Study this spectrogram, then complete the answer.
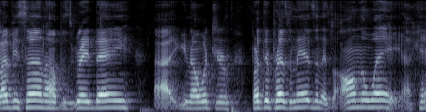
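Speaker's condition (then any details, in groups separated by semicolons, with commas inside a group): Cerebral palsy; power wheelchair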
